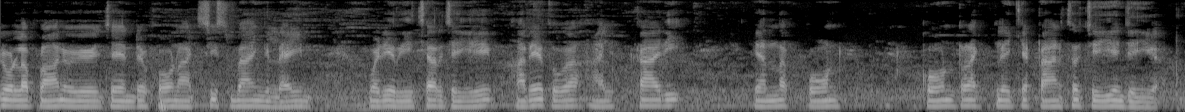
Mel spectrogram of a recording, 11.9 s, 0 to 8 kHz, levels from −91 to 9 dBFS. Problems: low volume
